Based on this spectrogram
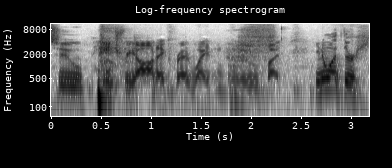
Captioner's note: laughs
